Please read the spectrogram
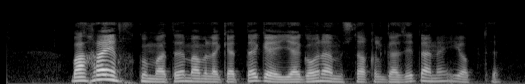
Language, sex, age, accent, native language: Uzbek, male, 12-17, Jizzax, Uzbek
